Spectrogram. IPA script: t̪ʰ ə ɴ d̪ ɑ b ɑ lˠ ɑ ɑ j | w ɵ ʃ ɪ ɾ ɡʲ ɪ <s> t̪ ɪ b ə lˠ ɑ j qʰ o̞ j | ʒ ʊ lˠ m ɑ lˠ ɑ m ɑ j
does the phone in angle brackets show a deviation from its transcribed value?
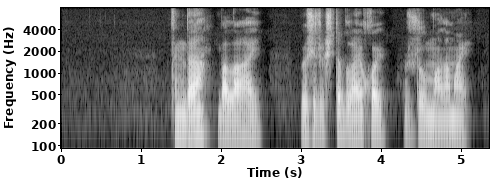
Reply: yes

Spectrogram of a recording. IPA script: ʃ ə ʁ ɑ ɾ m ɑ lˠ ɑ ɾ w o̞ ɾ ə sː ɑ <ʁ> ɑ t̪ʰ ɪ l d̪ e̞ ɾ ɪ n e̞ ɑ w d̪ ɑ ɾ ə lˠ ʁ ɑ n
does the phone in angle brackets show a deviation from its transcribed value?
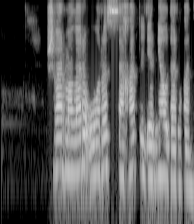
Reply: yes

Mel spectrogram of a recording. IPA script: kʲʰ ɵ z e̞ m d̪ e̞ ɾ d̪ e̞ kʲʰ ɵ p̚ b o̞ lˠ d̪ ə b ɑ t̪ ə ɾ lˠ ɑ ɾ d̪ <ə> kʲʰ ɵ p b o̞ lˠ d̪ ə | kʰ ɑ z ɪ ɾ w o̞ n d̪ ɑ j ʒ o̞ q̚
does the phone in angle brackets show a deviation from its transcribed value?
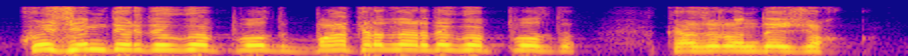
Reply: yes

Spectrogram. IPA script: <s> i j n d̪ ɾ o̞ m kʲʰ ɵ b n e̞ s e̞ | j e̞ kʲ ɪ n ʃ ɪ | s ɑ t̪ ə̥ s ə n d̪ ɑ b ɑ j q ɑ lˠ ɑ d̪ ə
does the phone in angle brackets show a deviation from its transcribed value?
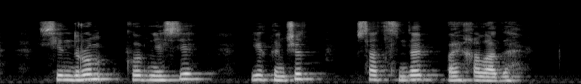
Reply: no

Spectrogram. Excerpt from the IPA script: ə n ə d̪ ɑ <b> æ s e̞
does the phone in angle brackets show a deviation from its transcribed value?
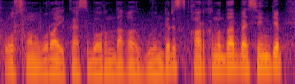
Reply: no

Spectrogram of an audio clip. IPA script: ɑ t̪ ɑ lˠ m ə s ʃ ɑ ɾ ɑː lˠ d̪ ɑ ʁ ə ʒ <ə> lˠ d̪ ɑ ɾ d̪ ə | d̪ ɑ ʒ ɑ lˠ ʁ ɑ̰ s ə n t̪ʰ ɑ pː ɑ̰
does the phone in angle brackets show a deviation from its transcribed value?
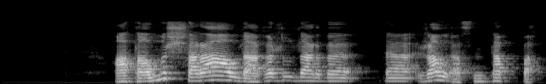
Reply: no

